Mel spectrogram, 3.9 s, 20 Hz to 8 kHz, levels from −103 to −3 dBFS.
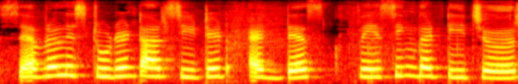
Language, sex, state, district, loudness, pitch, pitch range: English, female, Jharkhand, Garhwa, -15 LUFS, 295 Hz, 270-310 Hz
